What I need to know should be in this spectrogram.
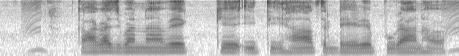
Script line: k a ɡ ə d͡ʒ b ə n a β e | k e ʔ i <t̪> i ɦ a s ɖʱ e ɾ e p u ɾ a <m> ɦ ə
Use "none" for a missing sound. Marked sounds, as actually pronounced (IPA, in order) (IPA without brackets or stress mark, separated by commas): t̪, n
